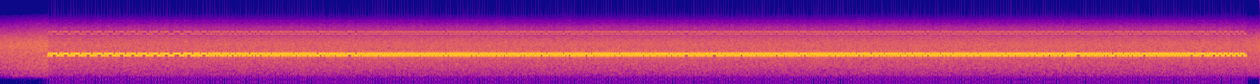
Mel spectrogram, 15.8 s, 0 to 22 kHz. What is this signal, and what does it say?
NAVTEX (SITOR-B), 100 baud, 170 Hz shift, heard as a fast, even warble, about 1700 Hz centre. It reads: ZCZC FE71 FIRING EXERCISE 24 0200 UTC WITHIN 24 NM OF 29-41S 150-57W. NNNN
